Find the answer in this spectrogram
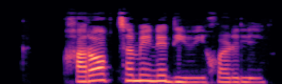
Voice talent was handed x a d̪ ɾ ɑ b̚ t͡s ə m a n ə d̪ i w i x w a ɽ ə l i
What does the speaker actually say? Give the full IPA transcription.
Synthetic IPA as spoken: x a ɾ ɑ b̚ t͡s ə m e n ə d̪ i w i x w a ɽ ə l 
